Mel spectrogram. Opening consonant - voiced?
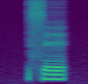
no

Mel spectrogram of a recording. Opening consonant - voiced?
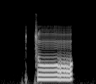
no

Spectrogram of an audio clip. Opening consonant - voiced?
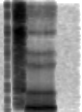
no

